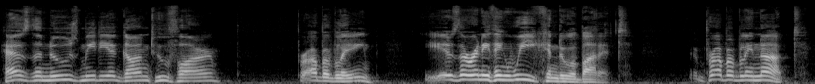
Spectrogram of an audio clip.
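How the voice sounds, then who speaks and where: Casting: actor as earnest male news anchor for radio satire, highish voice, formal and measured, exasperated underneath. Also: lively intonation, a bit bright, exaggerated voice. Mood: solemn sign-off. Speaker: host of a parody news broadcast. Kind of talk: satirical radio theater, broadcast interviewing.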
